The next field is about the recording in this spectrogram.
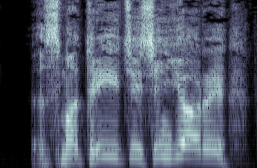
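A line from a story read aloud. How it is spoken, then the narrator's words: Shouting. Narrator (Russian): кричал цирюльник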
